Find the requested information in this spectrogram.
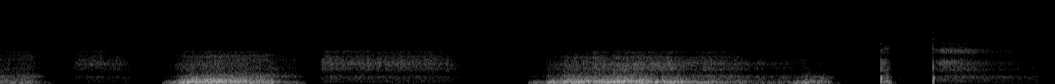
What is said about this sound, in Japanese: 熱い吐息ももう一回流し込んであげようか。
